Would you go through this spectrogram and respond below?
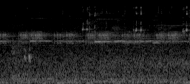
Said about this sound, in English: So these are lovely sounding birds, but they're a little bit greedy and they can change the whole forest. You can hear bellbirds in the mountain and coastal areas of Queensland, New South Wales and Victoria.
